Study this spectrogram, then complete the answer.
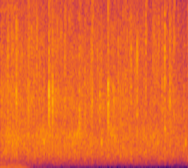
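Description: A church congregation at a Sunday service breaks into brief applause right after a low tone, a steady wash of clapping that stays even and moderately loud throughout.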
